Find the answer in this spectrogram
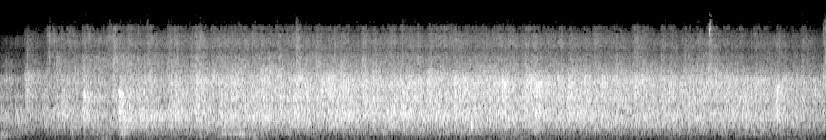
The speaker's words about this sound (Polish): Niech Pan Bóg będzie uwielbiony we wszystkim, także w tych oklaskach. Bardzo wam za nie dziękuję.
